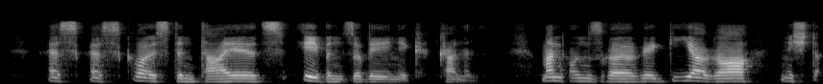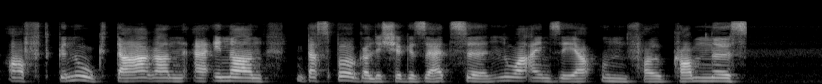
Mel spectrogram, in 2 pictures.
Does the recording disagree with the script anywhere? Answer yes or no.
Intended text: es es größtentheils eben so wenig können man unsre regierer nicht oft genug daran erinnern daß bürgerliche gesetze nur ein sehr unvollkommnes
no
